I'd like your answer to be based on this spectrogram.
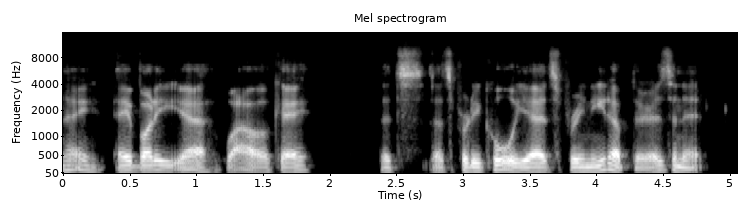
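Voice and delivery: acted calm, easygoing, even soothing tone. Parent showing how they spoke to their toddler on the roof, in a calm tone. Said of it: "with a just calm tone".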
